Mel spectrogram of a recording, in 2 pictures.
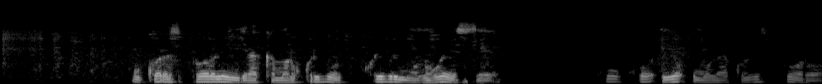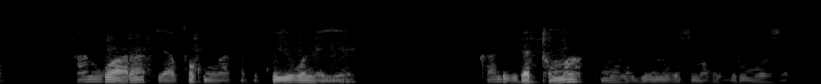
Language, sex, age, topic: Kinyarwanda, female, 18-24, health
